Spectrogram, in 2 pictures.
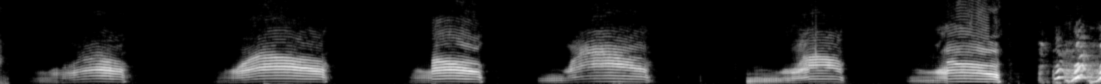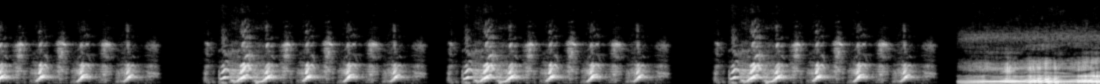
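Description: Domestic cat meowing six times, each meow rising and falling. Then zebra calls: fast, repeated barking yelps in four bouts of a couple of seconds each. A lower animal call starts near the end.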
